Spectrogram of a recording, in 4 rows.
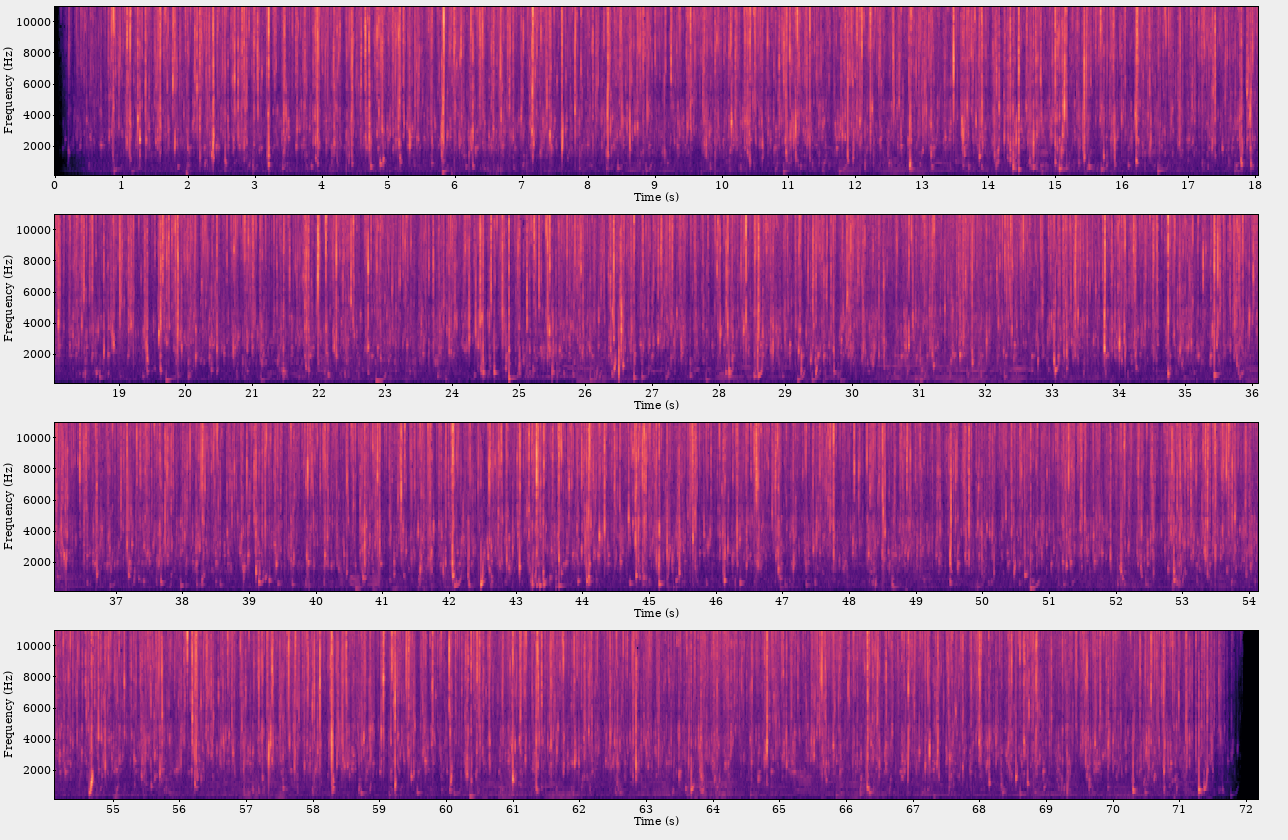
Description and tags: Medium Speed Dropping Water
Single Small Fountain recording, with Zoom H4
